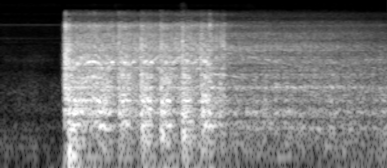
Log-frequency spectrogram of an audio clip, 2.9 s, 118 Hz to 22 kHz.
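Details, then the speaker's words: Truck with 85,000 miles and suspect plow wiring, cranking with starter relay terminals 30 and 87 jumped. A strong, steady, fast starter chug shows the engine spins freely with the relay bypassed. "so this should if I jump these it should crank okay we got we got an engine that cranks it"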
